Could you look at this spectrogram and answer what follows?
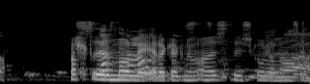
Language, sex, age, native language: Icelandic, female, 15, Icelandic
